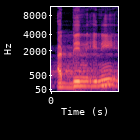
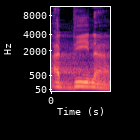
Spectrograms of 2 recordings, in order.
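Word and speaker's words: الدِّينَ: itu anak akhlastulillah addina dibacanya fathah makanya itu Antum lihat addin itu di harokati fathah bukan kasrah atau dhomah ya bukan addinu bukan ad Dini tapi ad-dina karena dia masukkan dia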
